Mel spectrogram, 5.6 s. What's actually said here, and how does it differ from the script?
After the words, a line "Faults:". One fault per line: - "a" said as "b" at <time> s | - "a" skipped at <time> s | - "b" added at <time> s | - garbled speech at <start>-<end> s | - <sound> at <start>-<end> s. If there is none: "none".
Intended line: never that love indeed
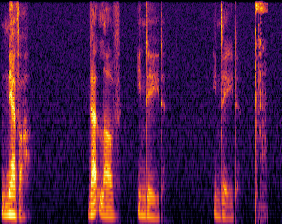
never that love indeed indeed
Faults:
- "indeed" added at 4.2 s
- thud at 5.1-5.4 s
